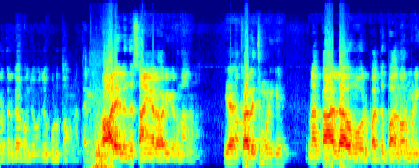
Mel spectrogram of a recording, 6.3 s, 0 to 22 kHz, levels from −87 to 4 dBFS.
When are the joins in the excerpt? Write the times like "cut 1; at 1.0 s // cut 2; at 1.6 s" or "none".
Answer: cut 1; at 1.5 s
